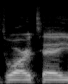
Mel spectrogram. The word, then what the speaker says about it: Duarte: In high school and growing up, it was Duarte. It's pronounced Duarte. Like, that's kind of why it fits, right? And because that's what I do, right? I do art, right?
